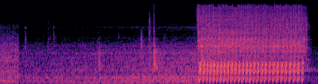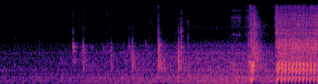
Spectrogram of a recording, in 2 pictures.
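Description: A wrench tightening loose bolts on a self-loading bale wagon: loud bursts of rapid mechanical rattling over a steady outdoor engine drone, with a pause of clicks and clanks between them.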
